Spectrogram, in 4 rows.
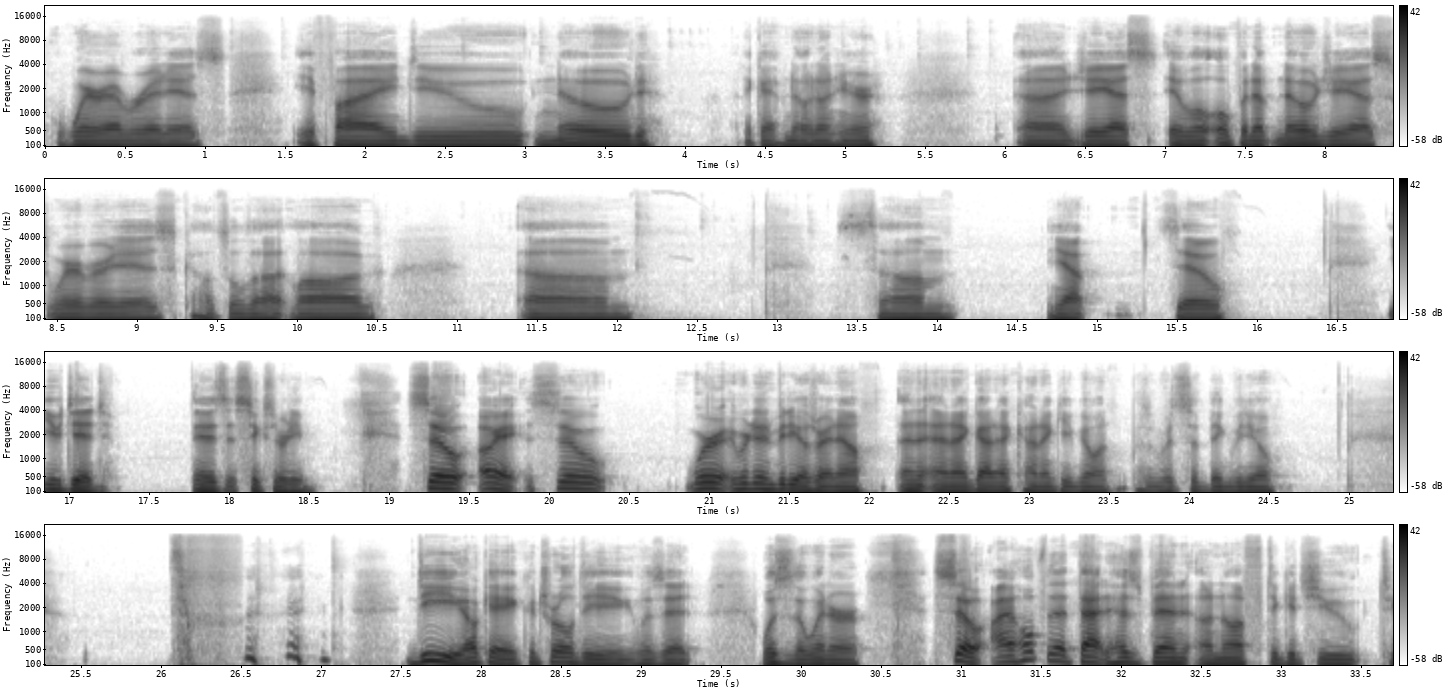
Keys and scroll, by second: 1.1 ctrl+c, 1.2-1.9 typing, 2.6 ctrl+d, 3.1 ctrl+[, 3.2-14.3 typing, 5.7 Tab, 20.7-22.5 typing, 23.2 Return, 24.6-25.5 typing, 27.0 ctrl+d, 29.7-30.5 typing.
